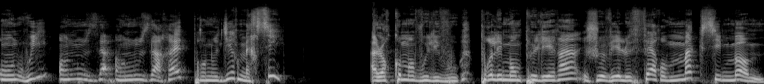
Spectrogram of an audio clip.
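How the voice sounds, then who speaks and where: In a very clean recording with a silent background, a woman with a medium pitch and a somewhat breathy voice talks at a fairly slow pace in an animated tone with lively intonation. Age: 70s. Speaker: association president. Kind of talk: radio interview.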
